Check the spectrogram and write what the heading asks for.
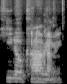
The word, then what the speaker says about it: Hinokami: As a developer, it's Hinokami. Hinokami. Yeah. I just can't read. Okay. Japanese, generally, you can break it down into like sounds, into syllables. So it'll be like he, no, ka, mi.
